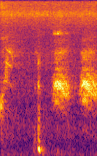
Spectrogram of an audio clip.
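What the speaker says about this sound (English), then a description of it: "Wait for the crow." A crow caws outdoors: two harsh, rasping calls spaced a moment apart, moderately near, against a steady background hiss.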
